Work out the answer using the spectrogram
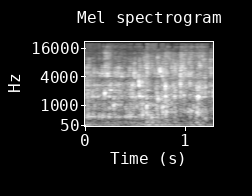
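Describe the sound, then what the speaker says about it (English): Water pouring into a wallpaper steamer, a faint, continuous splashing trickle heard up close and without any voices. "I'm just pouring in the water for the steamer."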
